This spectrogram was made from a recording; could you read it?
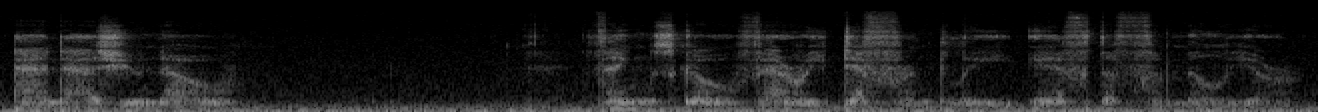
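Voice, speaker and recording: A man playing a calm, discreet vampire in a whispered ASMR role-play, speaking in deliberate, halting, measured phrases. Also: lightly acted, poor audio. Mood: hushed, measured.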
